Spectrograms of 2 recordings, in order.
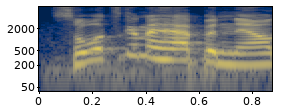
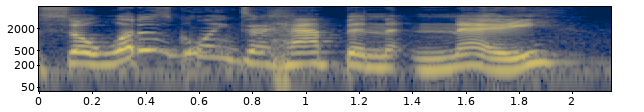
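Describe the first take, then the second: First: 'Now' is said with a standard accent. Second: 'Now' is said with an Irish accent.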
